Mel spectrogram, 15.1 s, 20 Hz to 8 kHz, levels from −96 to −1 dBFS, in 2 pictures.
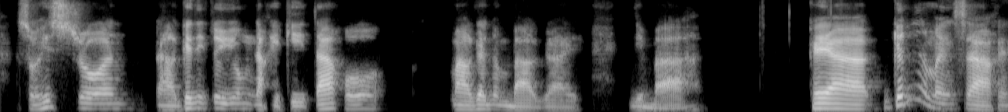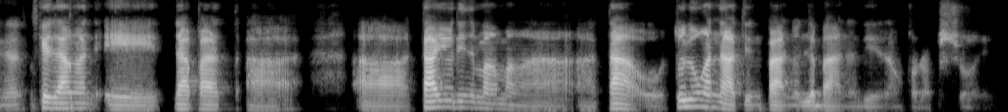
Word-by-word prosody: suhestiyon 130 Hz, -5 st, 0 dB, 0.2 s
na 105 Hz, -1 st, -2 dB
ganito 140 Hz, +4 st, +1 dB
yung 130 Hz, 0 st, -3 dB
nakikita 105 Hz, +6 st, +1 dB
ko, 120 Hz, 0 st, -7 dB, 0.5 s
mga 115 Hz, +1 st, 0 dB
ganong 110 Hz, -4 st, -10 dB
bagay, 90 Hz, -2 st, -6 dB, 0.4 s
di -, -, -12 dB
ba? -, -, -4 dB, 0.9 s
Kaya 130 Hz, -3 st, +9 dB
ganun 220 Hz, +8 st, -1 dB
naman 140 Hz, -3 st, -2 dB
sa'kin, 110 Hz, -3 st, +1 dB
na 110 Hz, -, -6 dB, 0.2 s
kailangan 135 Hz, -2 st, +1 dB
eh, 105 Hz, -1 st, -1 dB
dapat, 120 Hz, -2 st, +1 dB, 0.2 s
ah -, -, -8 dB, 0.5 s
ah, 95 Hz, 0 st, -6 dB
tayo 165 Hz, +2 st, +6 dB
din 160 Hz, -1 st, -7 dB
na 145 Hz, -, -11 dB
mga, 105 Hz, -5 st, -9 dB, 0.6 s
tao 95 Hz, -1 st, +1 dB
tulungan 175 Hz, -2 st, -1 dB
natin 115 Hz, -3 st, +1 dB
pano 105 Hz, 0 st, +1 dB
labanan 95 Hz, -3 st, -5 dB
din 90 Hz, 0 st, -17 dB
ang -, -, -18 dB
korapsyon. -, -, -11 dB
115 Hz, 130 wpm, -24 LUFS, 100-135 Hz, 0.9 s, Kaya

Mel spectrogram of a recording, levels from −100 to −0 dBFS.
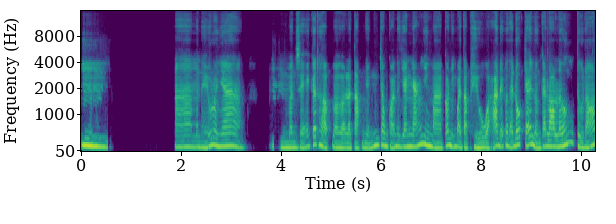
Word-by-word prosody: Ừm. 165 Hz, -6 st, +6 dB, 1.3 s
À, 145 Hz, 0 st, -3 dB
mình 140 Hz, -1 st, -4 dB
hiểu 135 Hz, +6 st, -1 dB
rồi 195 Hz, -2 st, +2 dB
nha. 165 Hz, -2 st, +1 dB, 0.8 s
Ừm, 130 Hz, 0 st, -1 dB
mình 130 Hz, 0 st, -1 dB
sẽ 130 Hz, +2 st, -3 dB
kết 205 Hz, +3 st, -1 dB
hợp 130 Hz, -10 st, 0 dB
và, 130 Hz, -3 st, -2 dB
gọi 125 Hz, -1 st, -1 dB
là, 120 Hz, -, -1 dB
tập 120 Hz, -1 st, -2 dB
những 130 Hz, +8 st, -2 dB
trong 180 Hz, -4 st, 0 dB
khoảng 120 Hz, +2 st, -2 dB
thời 155 Hz, -, -1 dB
gian 150 Hz, +1 st, +1 dB
ngắn 150 Hz, +6 st, +2 dB
nhưng 185 Hz, -7 st, +4 dB
mà 125 Hz, -3 st, -1 dB
có 175 Hz, -, 0 dB
những 170 Hz, -5 st, +1 dB
bài 145 Hz, -3 st, -1 dB
tập 120 Hz, -2 st, -1 dB
hiệu 130 Hz, -2 st, +1 dB
quả 130 Hz, +1 st, +1 dB
để 160 Hz, -5 st, -2 dB
có 175 Hz, -, -2 dB
thể 135 Hz, -5 st, -2 dB
đốt 185 Hz, +6 st, +1 dB
cháy 175 Hz, +4 st, +1 dB
lượng 145 Hz, -, 0 dB
calo 155 Hz, +2 st, +2 dB
lớn, 160 Hz, +8 st, +2 dB, 0.2 s
từ 140 Hz, -4 st, -2 dB
đó 135 Hz, +9 st, +1 dB
150 Hz, 230 wpm, -23 LUFS, 130-170 Hz, 1.3 s, Ừm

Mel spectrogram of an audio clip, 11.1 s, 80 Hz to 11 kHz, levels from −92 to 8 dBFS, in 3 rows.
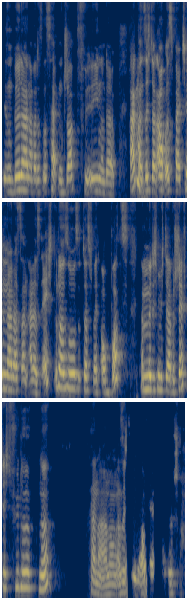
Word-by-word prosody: diesen 200 Hz, -1 st, -6 dB
Bildern, 220 Hz, -1 st, +5 dB
aber 195 Hz, -1 st, -2 dB
das 195 Hz, 0 st, -10 dB
ist 205 Hz, 0 st, -7 dB
halt -, -, -1 dB
'n 185 Hz, -1 st, -8 dB
Job 205 Hz, +2 st, -3 dB
für 380 Hz, -, -9 dB
ihn. 415 Hz, +1 st, -1 dB
Und -, -, -7 dB
da -, -, -3 dB, 0.3 s
fragt -, -, +3 dB
man -, -, +3 dB
sich 215 Hz, +1 st, 0 dB
dann 205 Hz, -2 st, +2 dB
auch: 225 Hz, -1 st, +6 dB
„Ist -, -, -4 dB
bei 210 Hz, -2 st, +2 dB
Tinder 230 Hz, 0 st, +2 dB
das 205 Hz, -1 st, 0 dB
dann 195 Hz, 0 st, -4 dB
alles 185 Hz, -2 st, -2 dB
echt 350 Hz, -, -3 dB
oder 255 Hz, -3 st, +5 dB
so? 250 Hz, -1 st, +5 dB
Sind 245 Hz, -, -4 dB
das 215 Hz, -1 st, 0 dB
vielleicht 185 Hz, -3 st, -5 dB
auch 185 Hz, 0 st, -1 dB
Bots, 390 Hz, -, 0 dB, 0.2 s
damit 225 Hz, +1 st, +4 dB
ich 220 Hz, -, -6 dB
mich 220 Hz, -1 st, 0 dB
da 210 Hz, -2 st, +4 dB
beschäftigt 250 Hz, +5 st, -1 dB
fühle“, 260 Hz, 0 st, -1 dB
ne? 235 Hz, +9 st, +2 dB, 0.7 s
Keine 180 Hz, -5 st, -4 dB
Ahnung. 155 Hz, +2 st, -5 dB
Also, 165 Hz, +3 st, -3 dB
ich -, -, -7 dB
bin 420 Hz, -2 st, -3 dB
da -, -, -7 dB
auch -, -, 0 dB
sehr 160 Hz, -, -5 dB, 0.4 s
skeptisch. 165 Hz, 0 st, -15 dB
220 Hz, 255 wpm, -24 LUFS, 195-250 Hz, 0.7 s, auch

